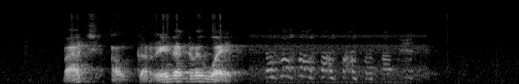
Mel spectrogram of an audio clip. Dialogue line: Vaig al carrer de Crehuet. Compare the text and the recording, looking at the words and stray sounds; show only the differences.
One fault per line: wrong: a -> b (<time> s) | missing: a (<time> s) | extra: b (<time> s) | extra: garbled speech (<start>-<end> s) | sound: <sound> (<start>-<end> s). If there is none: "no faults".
sound: laugh (2.6-4.2 s)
